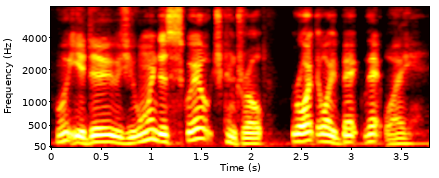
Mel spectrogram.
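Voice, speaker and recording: Slightly high and animated with a darkish tone, this man talks at a moderate pace in a New Zealand accent. As a radio technician in his own repair video, he gives a casual, matter-of-fact walkthrough in and around a truck cab, with clear background noise and vehicle sounds.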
